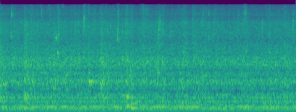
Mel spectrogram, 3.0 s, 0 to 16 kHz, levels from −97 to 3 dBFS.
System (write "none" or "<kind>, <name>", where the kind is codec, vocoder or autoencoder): none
